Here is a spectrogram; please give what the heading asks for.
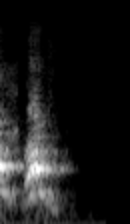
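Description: A dog, Hank, gives a single short, sharp bark, with a brief lead-in yelp before the main bark, then silence follows with no one talking.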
